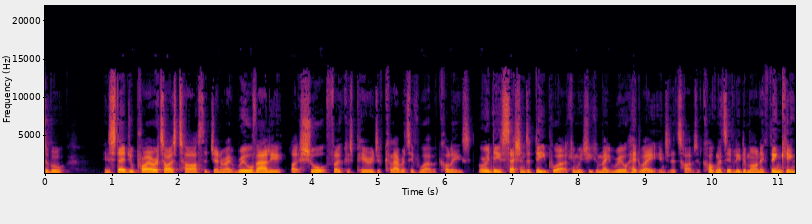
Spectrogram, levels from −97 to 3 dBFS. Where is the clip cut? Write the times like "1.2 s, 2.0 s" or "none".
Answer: 3.6 s, 6.4 s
